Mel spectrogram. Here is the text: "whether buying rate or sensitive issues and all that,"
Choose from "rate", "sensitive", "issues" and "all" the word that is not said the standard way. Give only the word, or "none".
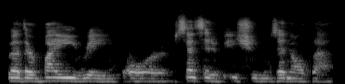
none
